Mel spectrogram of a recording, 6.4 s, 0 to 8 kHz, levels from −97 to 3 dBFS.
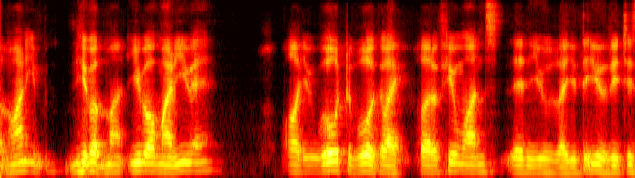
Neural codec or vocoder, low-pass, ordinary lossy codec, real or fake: codec, 16 kHz, 0.8 kbps, ZipCodec; none; none; fake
